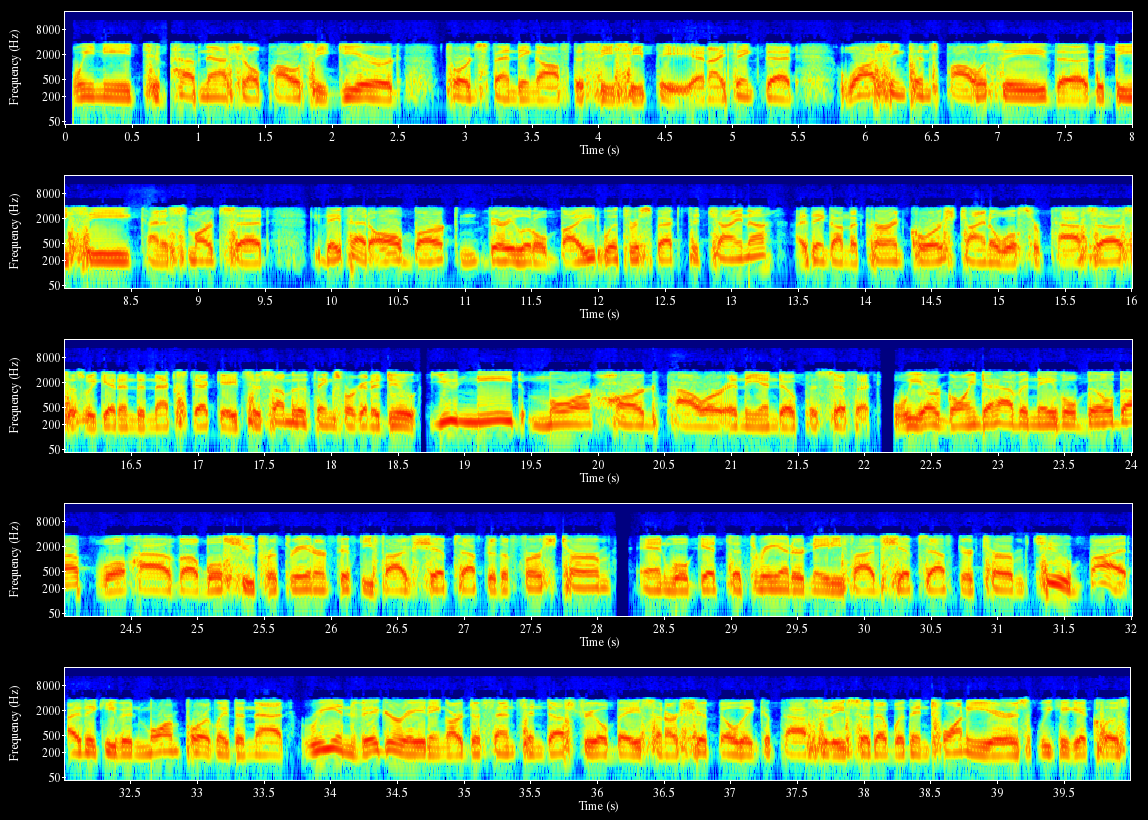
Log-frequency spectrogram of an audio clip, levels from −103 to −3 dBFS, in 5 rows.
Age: 50-69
